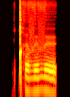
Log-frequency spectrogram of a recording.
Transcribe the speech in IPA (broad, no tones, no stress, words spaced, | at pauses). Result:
ǃʰəvʏ vø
